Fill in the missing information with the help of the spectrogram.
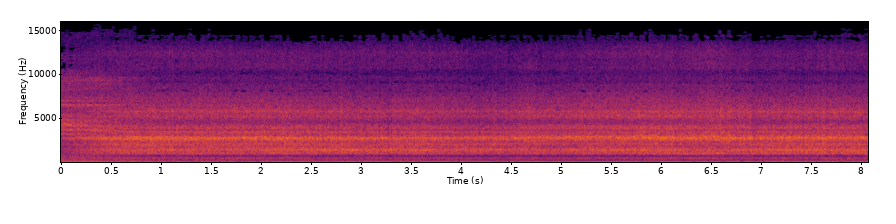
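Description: Steady drone of a single-engine Bonanza's engine and propeller, with rushing airflow noise.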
